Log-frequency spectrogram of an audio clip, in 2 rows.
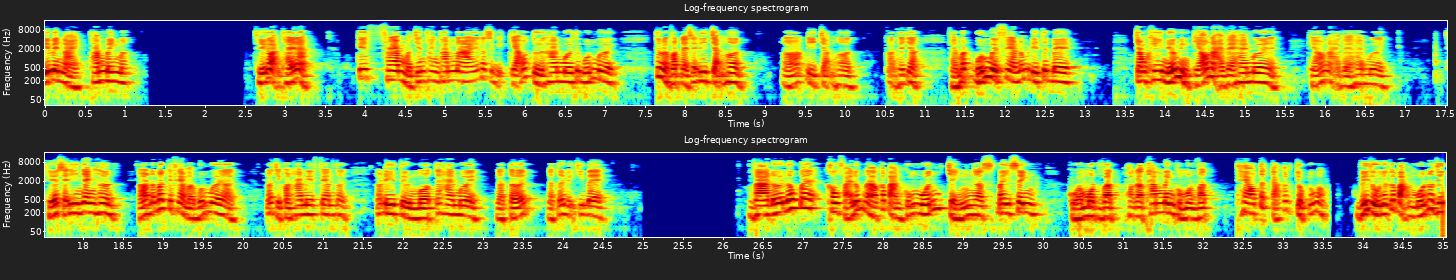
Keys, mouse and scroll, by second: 26.0 click, 29.4 click, 30.9 w, 33.5 click.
